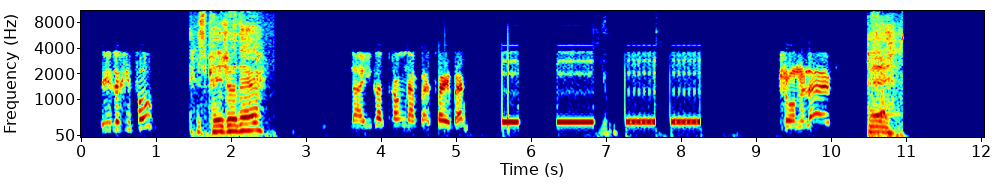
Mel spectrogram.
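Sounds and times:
steady telephone tone: 5.6 - 8.3.

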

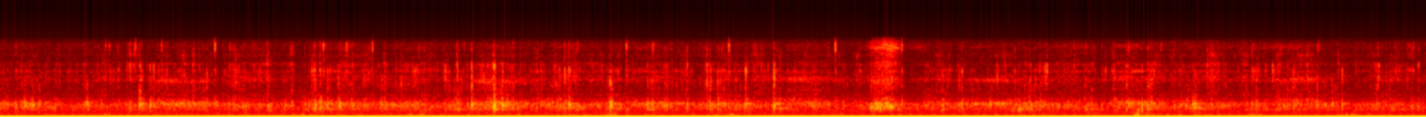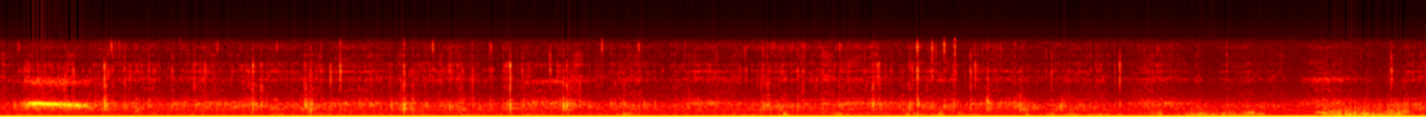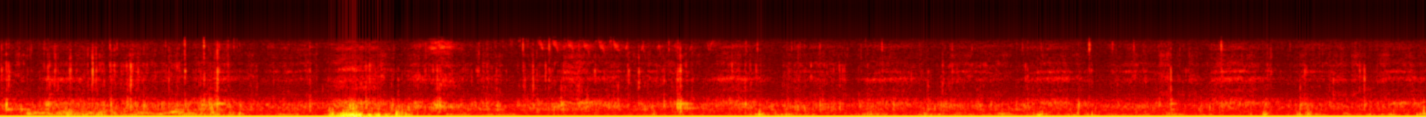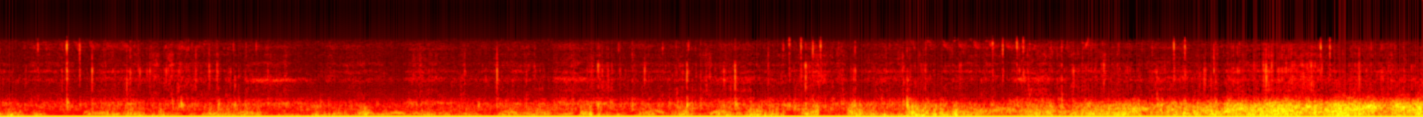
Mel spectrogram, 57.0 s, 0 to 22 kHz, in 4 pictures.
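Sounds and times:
bike tyres rolling on gravel: 0.0 - 57.0
clicks and rattles from bike: 0.0 - 57.0.

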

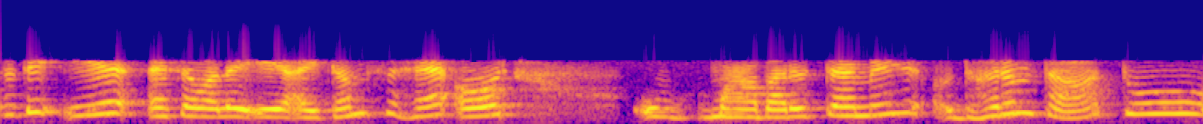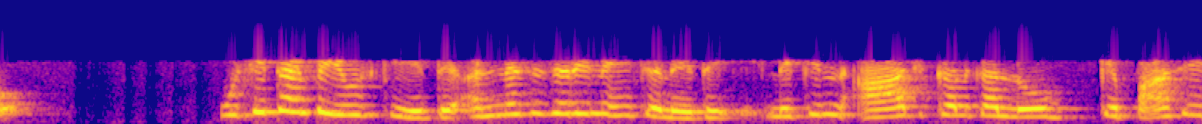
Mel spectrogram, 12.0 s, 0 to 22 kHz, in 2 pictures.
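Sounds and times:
woman talking: 0.0 - 2.6, 3.2 - 6.3, 7.1 - 12.0.

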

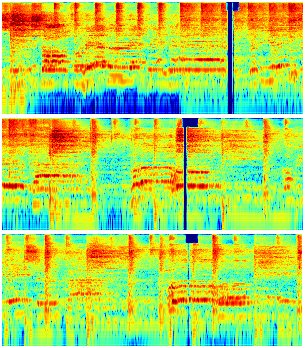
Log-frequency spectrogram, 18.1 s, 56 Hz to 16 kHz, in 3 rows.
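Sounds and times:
drums: 0.0 - 18.0
keyboard: 0.0 - 18.0
several voices singing: 0.0 - 18.0.

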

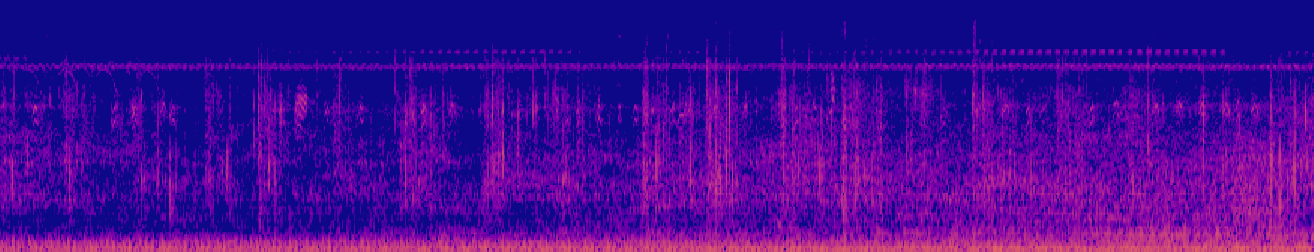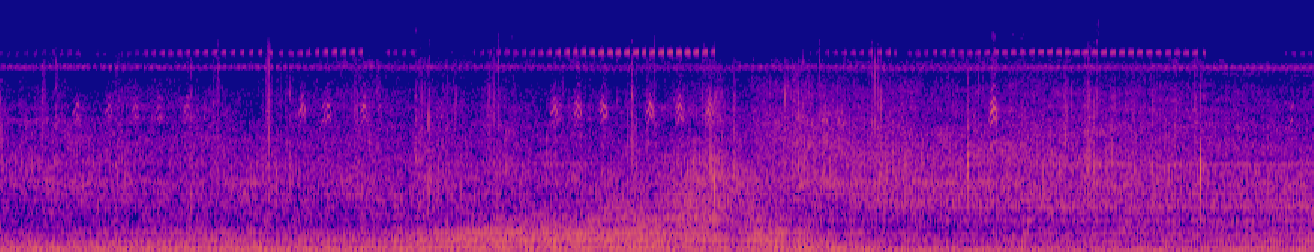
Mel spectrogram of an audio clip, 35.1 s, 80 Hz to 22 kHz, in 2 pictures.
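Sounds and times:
footsteps in grass and soil: 0.0 - 27.4.

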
